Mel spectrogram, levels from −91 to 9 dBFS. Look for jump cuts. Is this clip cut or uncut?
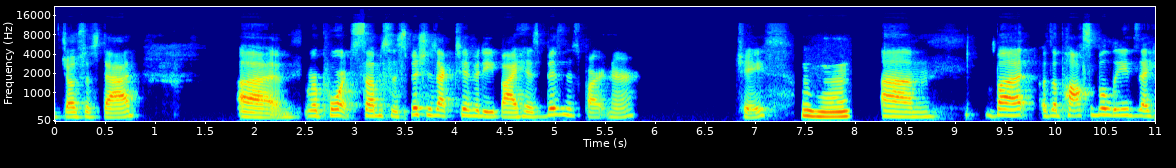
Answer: cut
